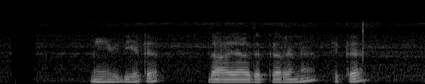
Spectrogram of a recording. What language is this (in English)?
Sinhala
